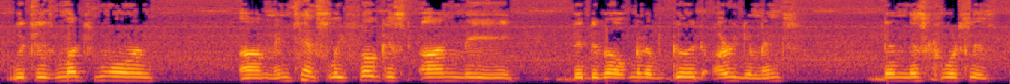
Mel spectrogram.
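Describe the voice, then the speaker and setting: With noticeable background noise behind him, a man speaks at a very slow pace in a medium-pitched, monotone voice, his intonation flat, his loudness very even, and his pauses long and frequent. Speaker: college English instructor. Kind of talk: recorded course introduction lecture. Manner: halting, with fillers and repetitions.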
